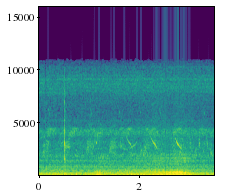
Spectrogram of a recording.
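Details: A male lion at Djuma/Arathusa, South Africa, on an afternoon drive on 15 January 2015, starts a roar softly with deep grunting moans that swell, possibly contact calling to a brother, aware of other males nearby.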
